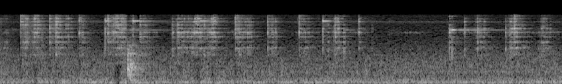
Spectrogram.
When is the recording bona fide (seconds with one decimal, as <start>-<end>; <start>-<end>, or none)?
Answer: 0.0-5.6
